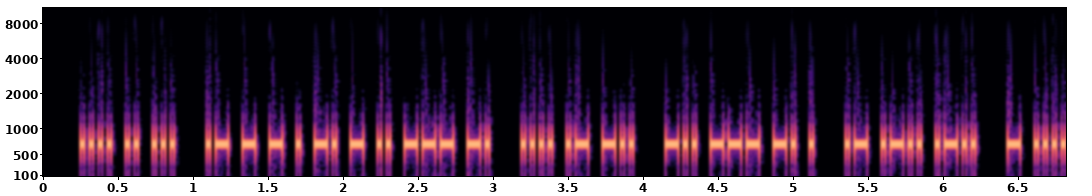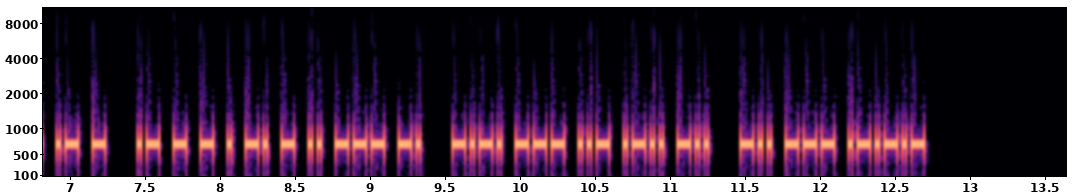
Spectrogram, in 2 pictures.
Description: Morse code, heard as a keyed tone, about 40 wpm, 700 Hz. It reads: HIS ATTENTION HAD DONE ALL THAT ATTENTION COULD DO.
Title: Sentences from Top 1000 Words - Review Part 6 - 40wpm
